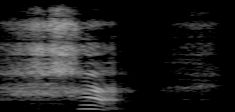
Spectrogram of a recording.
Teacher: O som é RA, que na animação é possível de visualizar que há um movimento da região posterior da língua que vai em direção ao palato mole, que é a região posterior do palato. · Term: fricativa velar desvozeada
